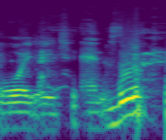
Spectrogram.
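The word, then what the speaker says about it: Boyd H. Anderson: And I got to tell you, man, my guy went to the Boys H. Henderson High School. Did I say that right? – Boy H. Anderson. Cobras.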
